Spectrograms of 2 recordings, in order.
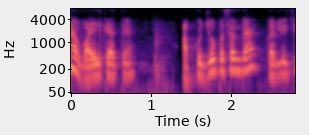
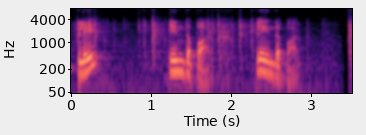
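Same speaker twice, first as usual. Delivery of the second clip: slow dictation; 3 semitones lower, 5 dB quieter, much slower than usual. Shown as a demonstration. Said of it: "teacher models the phrase slowly".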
